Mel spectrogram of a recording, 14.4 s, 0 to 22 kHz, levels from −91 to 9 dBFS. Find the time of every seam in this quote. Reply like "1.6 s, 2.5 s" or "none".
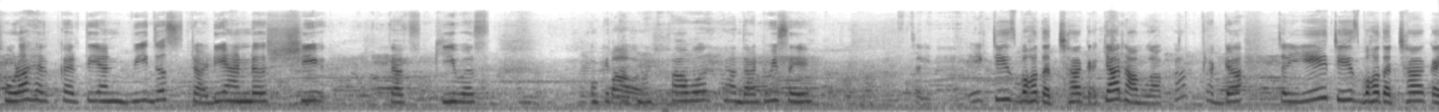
none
